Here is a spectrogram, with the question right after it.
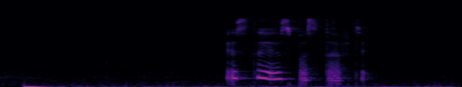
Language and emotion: Russian, sad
